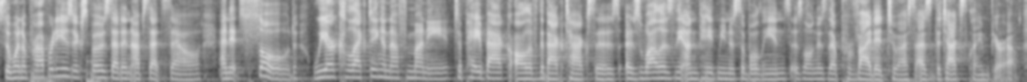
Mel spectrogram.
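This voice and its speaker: A woman with an American accent speaks at a fairly quick pace with hardly any pauses. Her pitch sits fairly low and her intonation stays fairly even. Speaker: county tax claim bureau director. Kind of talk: testimony. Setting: committee hearing. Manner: loud; fast.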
